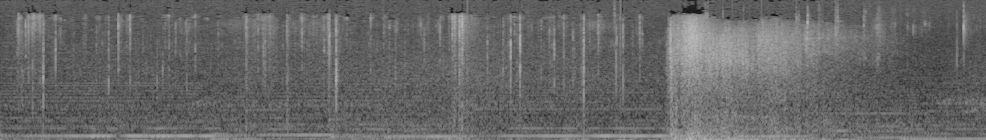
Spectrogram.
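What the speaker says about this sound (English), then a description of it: "I like a good explosion as much as the next fellow, but not when I'm the target." A sudden explosion bursts in the And Then There Were None video game, a loud, broad boom erupting after a stretch of quieter tonal background sound and decaying into rumble.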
